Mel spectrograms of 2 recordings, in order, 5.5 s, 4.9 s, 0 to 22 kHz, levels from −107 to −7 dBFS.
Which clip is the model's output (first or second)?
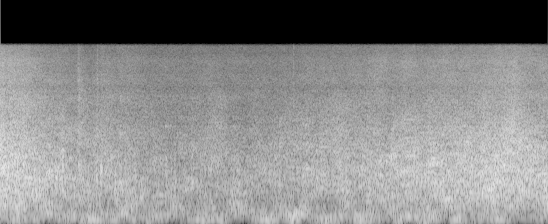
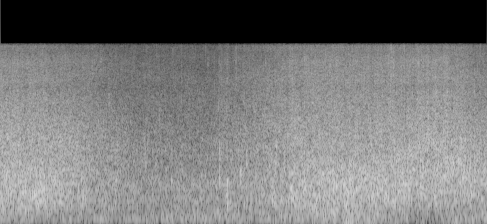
first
